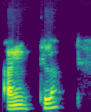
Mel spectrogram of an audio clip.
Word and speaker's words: ancla: Si pronunciamos ancla, entonces vamos a notar que a la hora de pronunciar N, el punto de articulación está en la parte velar, muy adentro.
